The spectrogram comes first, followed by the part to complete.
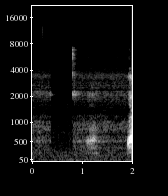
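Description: A pause in a spoken conversation: faint recording hiss that drops out completely for a moment and comes back just under a second in, with a faint low murmur shortly after.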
